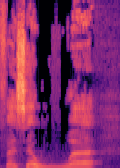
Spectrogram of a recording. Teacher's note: Waw di sini bertasydid, kita berikan nabr, tekanan di sini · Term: waw bertasydid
